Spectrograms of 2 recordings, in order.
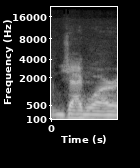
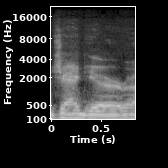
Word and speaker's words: Jaguar: and and and again depending on how you say it is it's a Jaguar and jagger however I say Jack um okay no Americans say Jaguar oh I've been made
